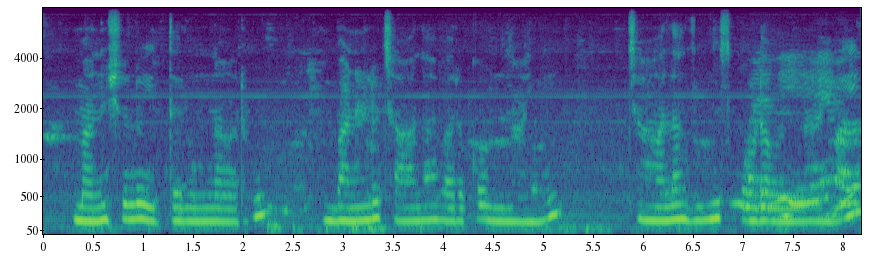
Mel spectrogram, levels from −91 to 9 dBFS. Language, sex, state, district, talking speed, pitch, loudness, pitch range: Telugu, female, Andhra Pradesh, Annamaya, 80 wpm, 185 Hz, -15 LUFS, 175-200 Hz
